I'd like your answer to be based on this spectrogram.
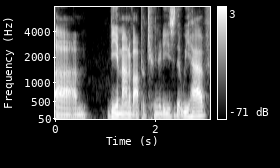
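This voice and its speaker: This man has an American accent and a very deep, low pitch, speaking at a moderate pace. The recording is very clean, with a silent background. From US South (Georgia). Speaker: podcast host. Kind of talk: casual interview.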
